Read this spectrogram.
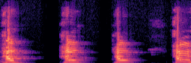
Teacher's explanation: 혀 끝이 윗 잇몸에 다 있어요.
